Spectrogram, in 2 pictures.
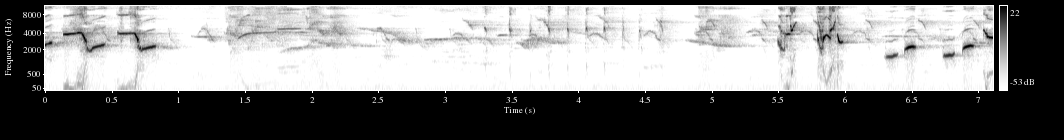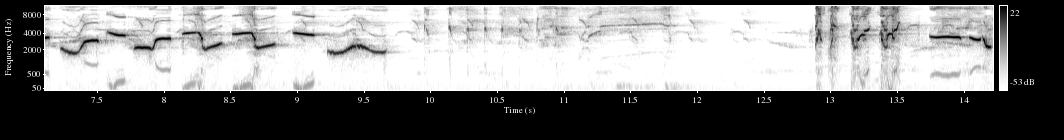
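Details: Oriental magpie-robin (kacer) song played to coax silent caged birds into singing. Bursts of varied, high whistles and sharp trills, with rapid up-and-down slurred notes, broken by short pauses and ending in a loud, dense flourish.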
